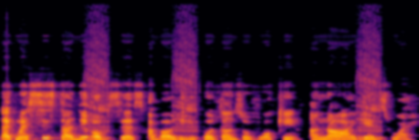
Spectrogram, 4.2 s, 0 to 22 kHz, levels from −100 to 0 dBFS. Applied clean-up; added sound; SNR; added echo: classical method Wiener filter.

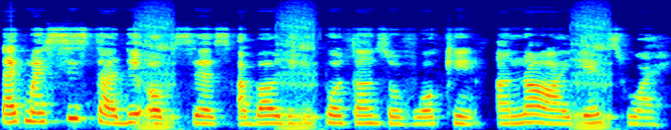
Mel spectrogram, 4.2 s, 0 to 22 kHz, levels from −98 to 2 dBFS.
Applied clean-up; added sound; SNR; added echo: none; Burping, eructation; 12 dB; none.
